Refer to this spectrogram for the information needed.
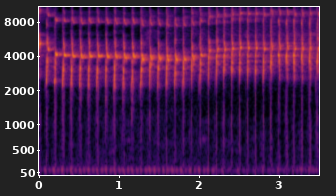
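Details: Lovebird in the fighter ngekek style with ngetik notes, used to provoke silent lovebirds to answer: a fast, rapid-fire run of sharp high chirps repeated about three times a second, steady and unbroken, with a faint low hum behind.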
